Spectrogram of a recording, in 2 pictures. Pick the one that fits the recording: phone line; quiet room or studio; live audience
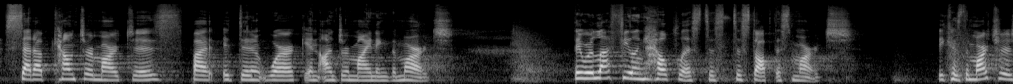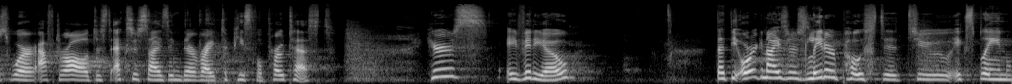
live audience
